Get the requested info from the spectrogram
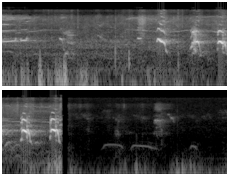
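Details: Belgian Malinois puppies in Turkey: after a stretch of rustling and handling noise, five short, sharp, high-pitched yelps in quick succession, then the clip falls almost silent apart from soft faint sounds.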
